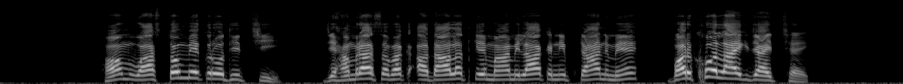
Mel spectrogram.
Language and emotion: Maithili, angry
